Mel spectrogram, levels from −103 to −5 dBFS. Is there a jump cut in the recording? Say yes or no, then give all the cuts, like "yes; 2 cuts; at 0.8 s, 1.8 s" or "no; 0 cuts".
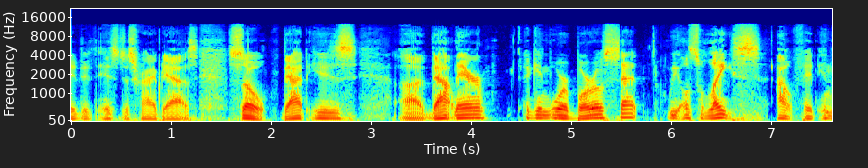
yes; 5 cuts; at 2.0 s, 3.8 s, 4.8 s, 5.8 s, 6.3 s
